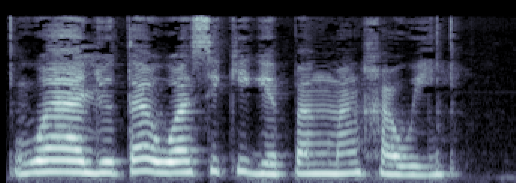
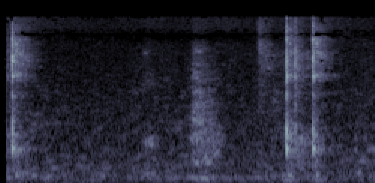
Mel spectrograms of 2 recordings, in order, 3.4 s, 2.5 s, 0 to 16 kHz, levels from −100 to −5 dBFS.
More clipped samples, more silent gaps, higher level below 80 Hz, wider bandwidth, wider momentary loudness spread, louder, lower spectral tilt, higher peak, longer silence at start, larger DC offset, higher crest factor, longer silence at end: neither; neither; first, -62 dBFS vs -74 dBFS; about the same, 12 kHz vs 11.5 kHz; second, 9 LU vs 24 LU; first, -19 LUFS vs -42 LUFS; first, -4.5 dB/octave vs 0 dB/octave; first, -4 dBFS vs -16 dBFS; about the same, 0.1 s vs 0.05 s; neither; second, 16 dB vs 32 dB; first, 0.4 s vs 0 s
